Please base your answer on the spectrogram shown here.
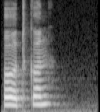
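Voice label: "ӧткӧн" Komi, female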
